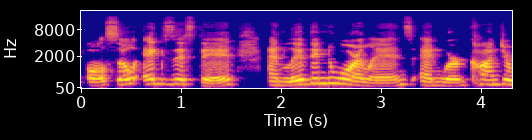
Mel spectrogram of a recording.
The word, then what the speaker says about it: New Orleans: Let me get it right, because the New Orleans people come after me. New Orleans. Did I say that right? No, I say it like a Yankee.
